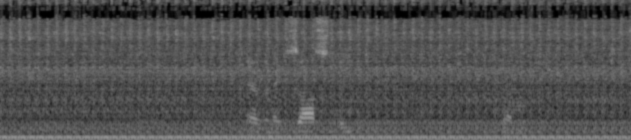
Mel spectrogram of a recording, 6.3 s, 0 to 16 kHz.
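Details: 2013 RAM 1500 5.7 Hemi at cold start, code P0300 multi-cylinder misfire: lumpy, uneven idle with stumbling, dipping beat.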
